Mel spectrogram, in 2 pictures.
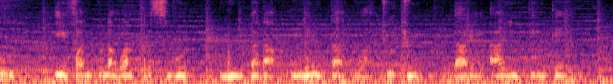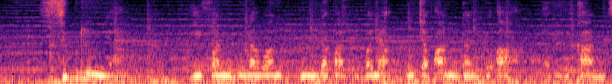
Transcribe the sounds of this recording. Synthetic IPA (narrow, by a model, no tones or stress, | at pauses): ifanɡunawant̪ərsəbʊt̪̚məndadaʔmint̪aduat͡ʃut͡ʃu | daɾiʔajit̪int̪eŋ | səbəlumɲa | ʔifanɡunawan | məndapat̪̚baɲak̚ut͡ʃapandandoʔa | daɾiɾəkan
